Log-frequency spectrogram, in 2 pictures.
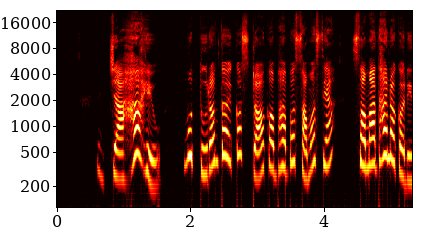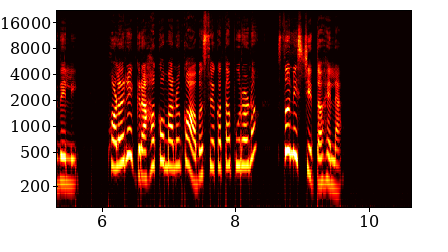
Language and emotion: Odia, happy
